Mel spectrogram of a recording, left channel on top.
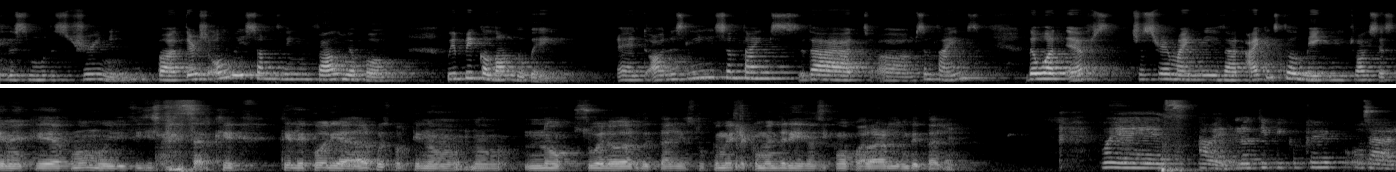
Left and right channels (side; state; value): both; different; correlation 0.00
